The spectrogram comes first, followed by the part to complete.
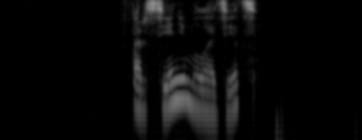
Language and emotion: Russian, positive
